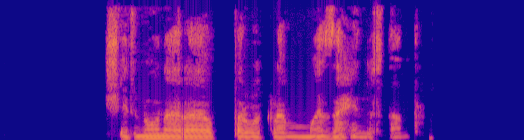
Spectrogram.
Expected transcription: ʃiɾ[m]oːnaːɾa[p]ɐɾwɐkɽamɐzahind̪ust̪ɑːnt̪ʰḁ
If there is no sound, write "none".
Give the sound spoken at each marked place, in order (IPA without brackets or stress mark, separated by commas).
n, p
